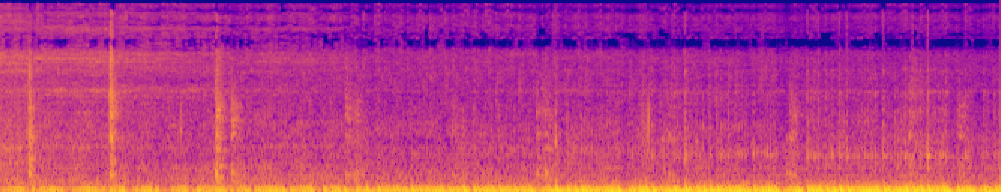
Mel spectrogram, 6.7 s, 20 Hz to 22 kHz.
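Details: Impound-auction BMW E46 330i, very low on fuel and barely running after sitting: low rumbling idle broken by sharp, irregular pops every second or so back through the intake; lean backfire from massive vacuum leaks, likely why it was parked.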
